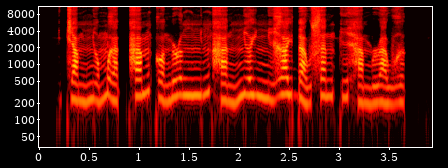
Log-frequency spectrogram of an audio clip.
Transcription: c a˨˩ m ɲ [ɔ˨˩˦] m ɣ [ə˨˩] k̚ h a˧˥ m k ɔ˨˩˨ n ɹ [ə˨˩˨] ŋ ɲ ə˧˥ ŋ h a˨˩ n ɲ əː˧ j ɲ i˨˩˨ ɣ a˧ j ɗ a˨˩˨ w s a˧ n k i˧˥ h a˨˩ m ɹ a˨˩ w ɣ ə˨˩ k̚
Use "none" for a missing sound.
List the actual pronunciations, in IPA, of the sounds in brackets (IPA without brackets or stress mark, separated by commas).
ɔ˨˩˦, a˨˩, ə˧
